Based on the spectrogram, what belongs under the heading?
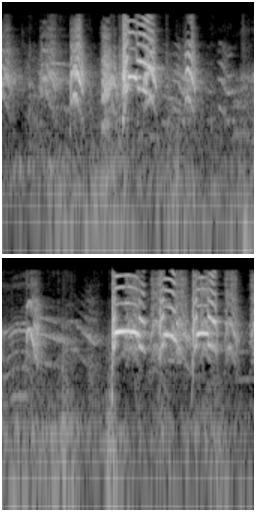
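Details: Two rose-ringed parakeets, a white male and a green bird, in talking mode: soft chattering warbles, then a burst of rapid, loud, grating squawks near the end.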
